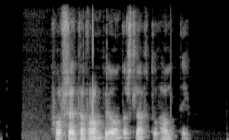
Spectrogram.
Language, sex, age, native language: Icelandic, male, 40-49, Icelandic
